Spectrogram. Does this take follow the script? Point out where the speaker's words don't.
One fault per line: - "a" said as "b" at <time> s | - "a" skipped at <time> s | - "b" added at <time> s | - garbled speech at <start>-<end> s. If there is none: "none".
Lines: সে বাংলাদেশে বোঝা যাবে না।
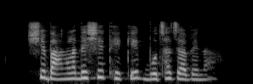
- "থেকে" added at 1.0 s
